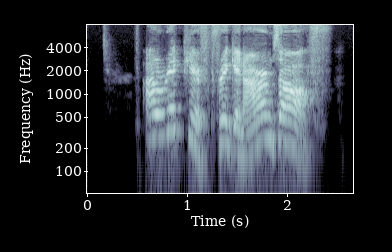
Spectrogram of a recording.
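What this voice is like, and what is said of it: Put-on Irish accent. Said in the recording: “Oh, lovely accent... Apologies to anyone who lives on the island of Ireland there... your attempt at impersonation there”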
